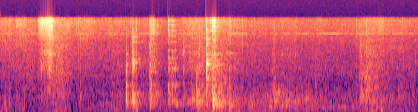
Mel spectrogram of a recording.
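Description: Knife cutting chicken breast into cubes, with a few light clicks and taps of the blade, moderately loud and irregular, alongside faint clattering of utensils.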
